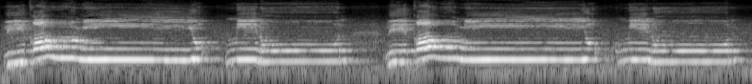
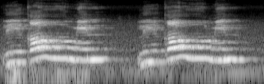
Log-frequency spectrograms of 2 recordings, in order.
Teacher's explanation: Jadi tidak dibaca lagi liqaumin, liqaumin, tetapi kita harus membacanya dengan cara kita meleburkan tanwin itu dan minnya dimasukkan ke huruf ya dengan cara didengungkan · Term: idgham bi gunnah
